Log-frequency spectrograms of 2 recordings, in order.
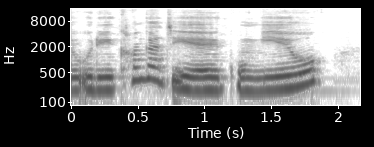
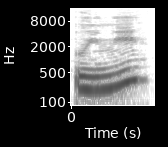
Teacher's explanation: the possessive particle isn't pronounced as 의, but 에. This only applies if the syllable falls in the middle or the end of the word.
